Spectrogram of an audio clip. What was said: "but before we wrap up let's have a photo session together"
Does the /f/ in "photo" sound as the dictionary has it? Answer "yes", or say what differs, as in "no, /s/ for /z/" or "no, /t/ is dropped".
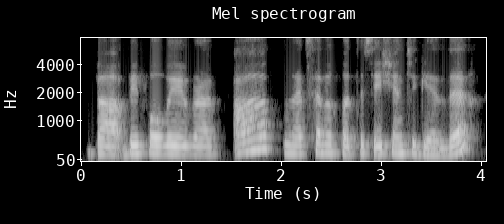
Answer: no, /p/ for /f/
